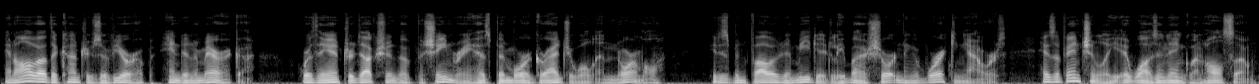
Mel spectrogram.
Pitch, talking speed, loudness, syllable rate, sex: 90 Hz, 180 wpm, -17 LUFS, 6.1 syllables/s, male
